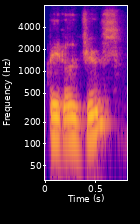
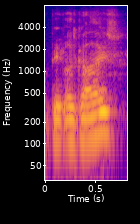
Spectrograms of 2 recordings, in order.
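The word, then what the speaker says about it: Betelgeuse: have a look at beetlejuice or beetle guys depends which side of the atlantic you live on how you pronounce it this star is pretty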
